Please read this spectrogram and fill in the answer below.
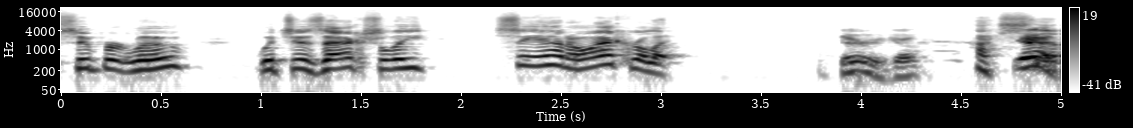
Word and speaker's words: cyanoacrylate: Now, you might know CA is super glue, but it's actually cyanoacrylate.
